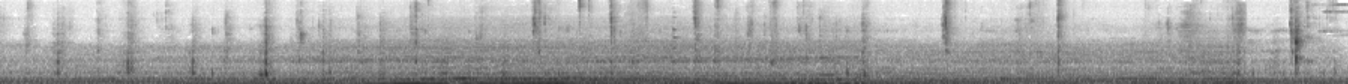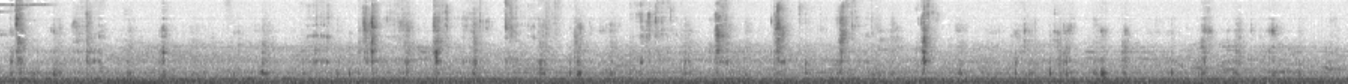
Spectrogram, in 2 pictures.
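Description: Close-up eating of pizza and pear slices: biting and chewing, with many short, sharp mouth clicks, over a steady low hum. A low rumble swells about two seconds in and fades by about eight seconds.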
